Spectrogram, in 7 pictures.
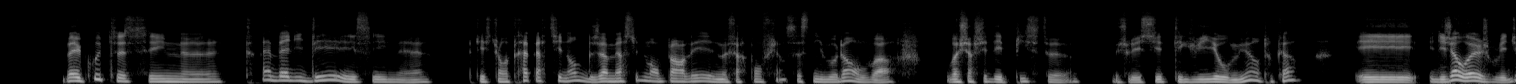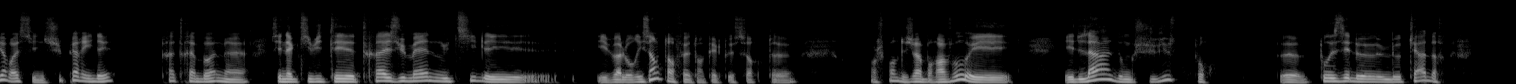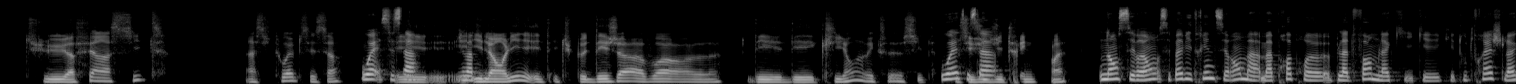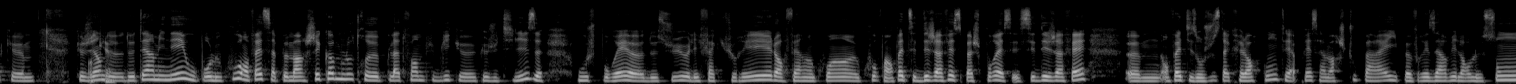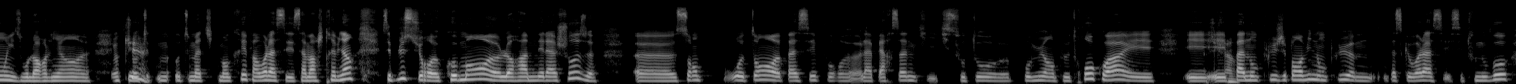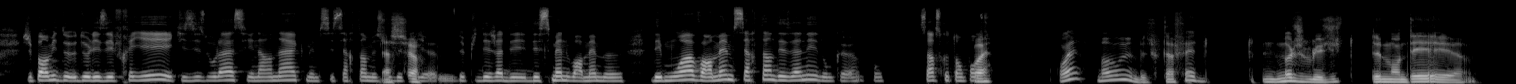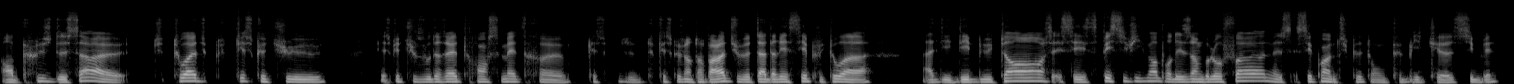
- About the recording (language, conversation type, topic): French, advice, Comment puis-je me faire remarquer au travail sans paraître vantard ?
- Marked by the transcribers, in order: other background noise; tapping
